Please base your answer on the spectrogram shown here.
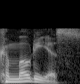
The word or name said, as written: commodious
